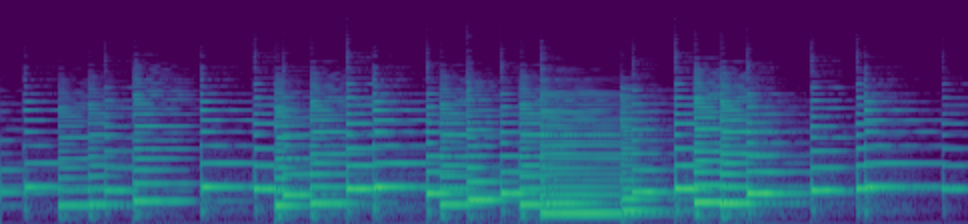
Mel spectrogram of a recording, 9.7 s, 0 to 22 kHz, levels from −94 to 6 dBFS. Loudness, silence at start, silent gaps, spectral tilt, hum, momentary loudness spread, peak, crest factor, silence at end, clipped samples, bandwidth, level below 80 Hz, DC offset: -32 LUFS; 0 s; none; -6.5 dB/octave; none; 11 LU; -16 dBFS; 16 dB; 0 s; under 0.1%; 9.6 kHz; -70 dBFS; under 0.1%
